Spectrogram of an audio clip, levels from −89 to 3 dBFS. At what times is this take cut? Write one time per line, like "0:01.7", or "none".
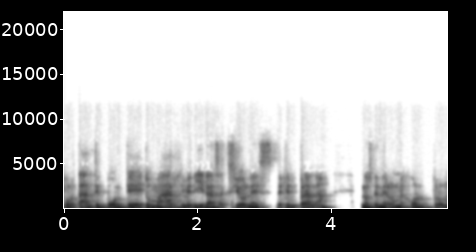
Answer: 0:03.3
0:04.6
